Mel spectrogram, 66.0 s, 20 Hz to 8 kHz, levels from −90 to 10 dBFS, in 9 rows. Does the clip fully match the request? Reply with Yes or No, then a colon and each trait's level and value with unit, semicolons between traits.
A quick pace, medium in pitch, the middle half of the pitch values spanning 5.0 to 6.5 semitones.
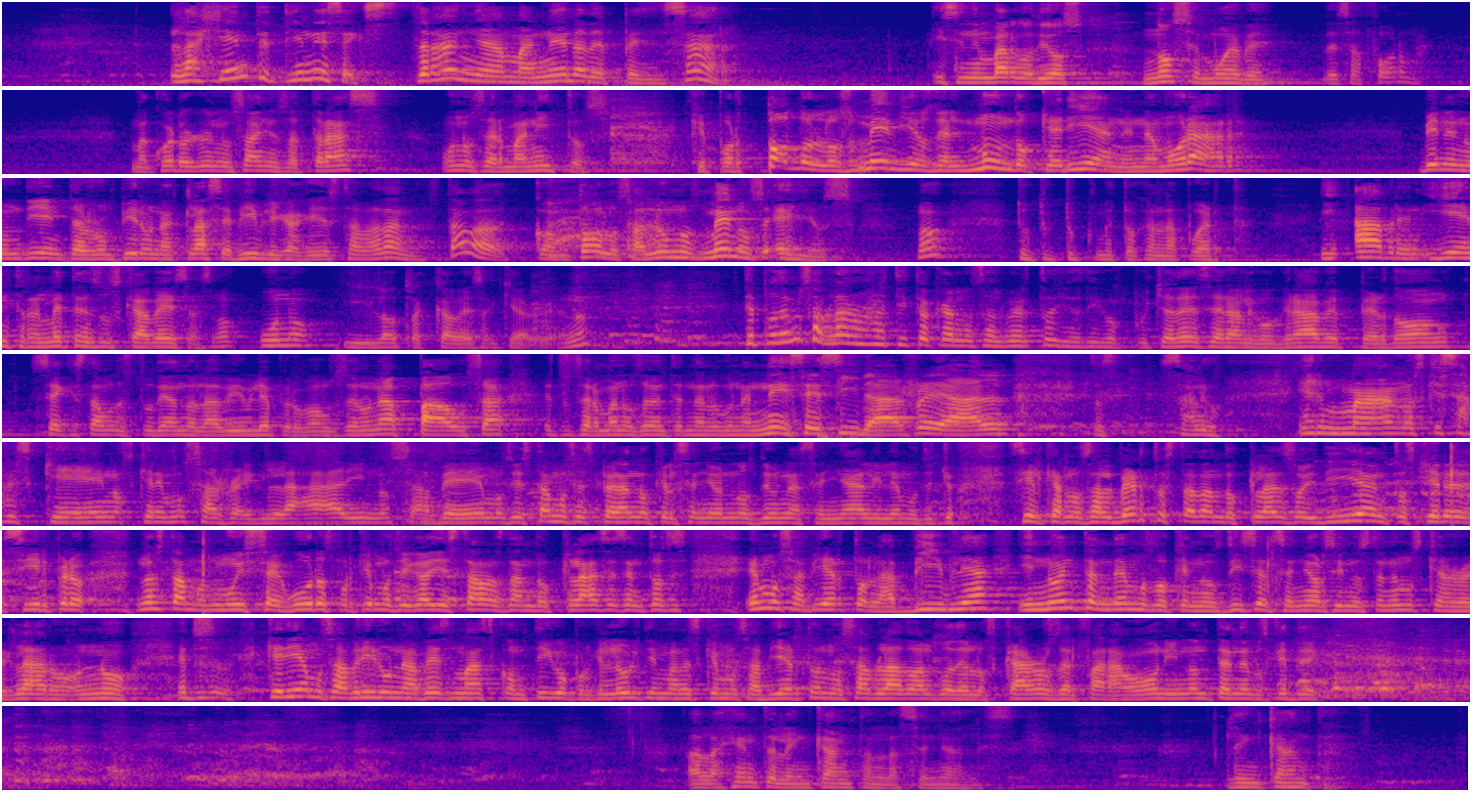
No: fast, 200 wpm; medium, 165 Hz; average, 3.8 semitones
